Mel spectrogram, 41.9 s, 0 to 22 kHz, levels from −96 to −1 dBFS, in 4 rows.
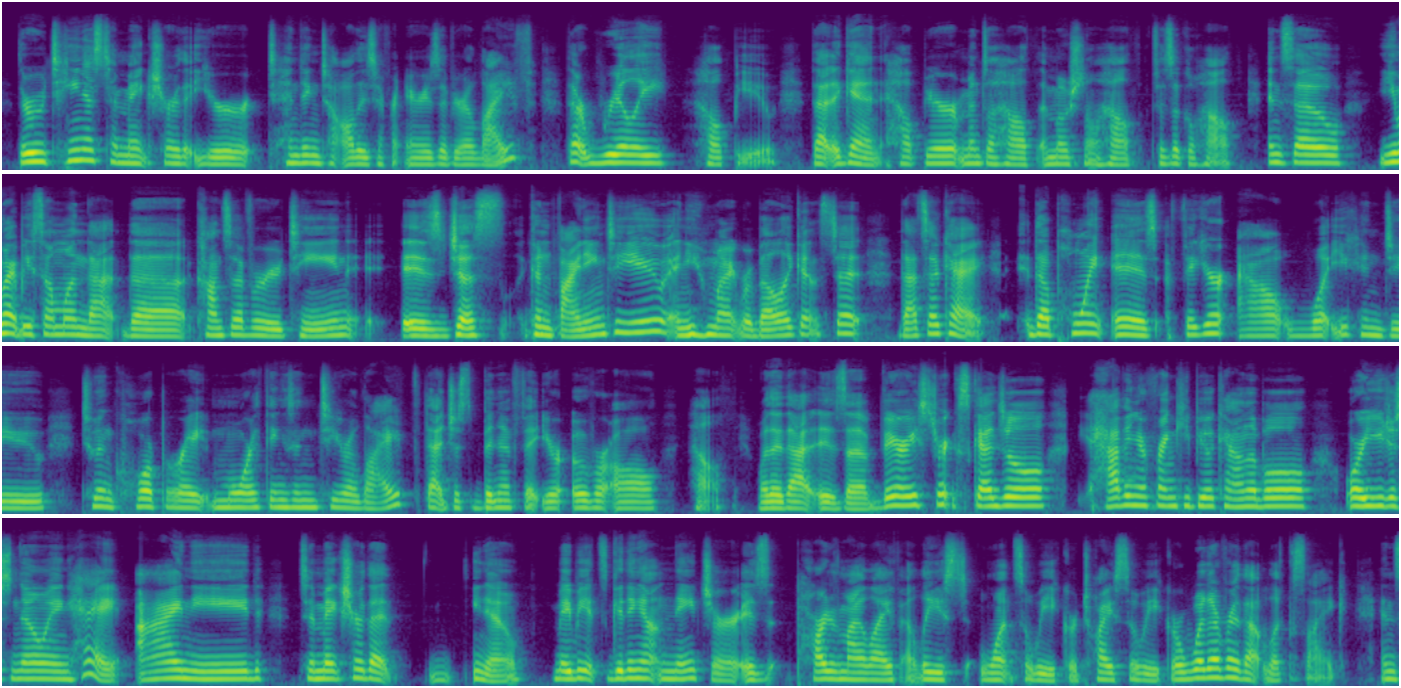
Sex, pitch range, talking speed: female, 160-190 Hz, 185 wpm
